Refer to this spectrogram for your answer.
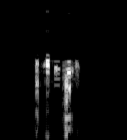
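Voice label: Raleigh Police Special Operations Tactical, p25; wake p25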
